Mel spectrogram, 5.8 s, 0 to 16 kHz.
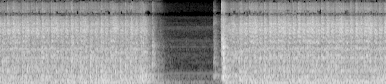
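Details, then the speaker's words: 1966 Ford Mustang after years stored in a barn, gas splashed into carburetor: fast even cranking that stumbles, stops, cranks again, never catches; crank no-start, no spark suspected. "I'm guessing we're not getting any spark right now so I'm gonna have to find a way to crank on it and check for spark at the same time"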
